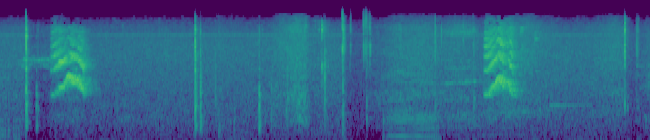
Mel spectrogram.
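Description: Pet bird chirping twice, a short high call about half a second in and another about five seconds in, with a few faint sharp clicks in between.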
